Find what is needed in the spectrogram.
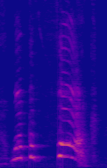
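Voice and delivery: very high startled cry; shocked yelp. Retold or imitated. Spider-Man hitting an illusion wall, very high startled yelp. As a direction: yelp as you smack the wall.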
